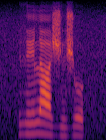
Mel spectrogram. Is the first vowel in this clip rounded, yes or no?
no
